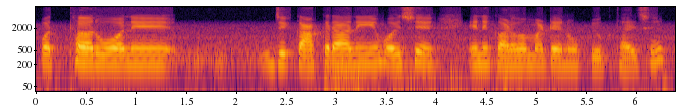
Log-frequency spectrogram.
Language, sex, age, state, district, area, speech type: Gujarati, female, 30-45, Gujarat, Ahmedabad, urban, spontaneous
